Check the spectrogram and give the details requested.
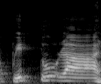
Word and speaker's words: ปิตุลา: ปิด เา ครับ มัน มัน ไม่ มี ตา เฮา ก็ อ่าน ปิ ปิตุลา นะ ครับ ถ้า มัน มี ตา ซอน ตา ก็ อ่าน ว่า ปิตุลา ก็ โอเค นะ ครับ พระ ปิตุลา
